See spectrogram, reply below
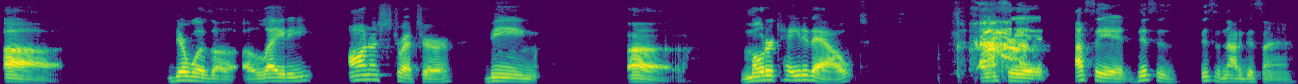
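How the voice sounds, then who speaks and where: A man's voice: mid-range voice, slow pace, long pauses. A man chatting casually as a podcast co-host, telling stories in a dramatic way and acting out what was said. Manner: animated, dramatic retelling with acted-out quotes. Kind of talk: casual conversational storytelling.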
